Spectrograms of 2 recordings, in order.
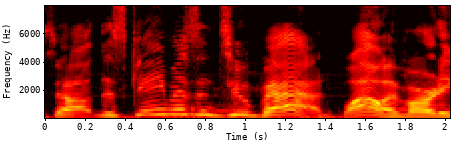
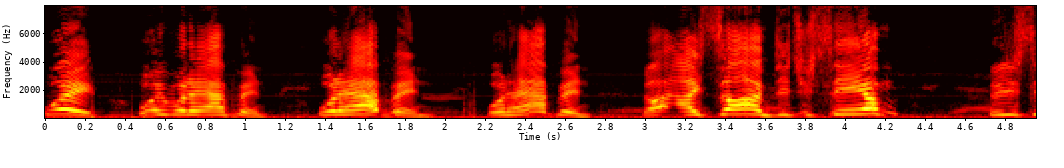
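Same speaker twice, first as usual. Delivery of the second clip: frightened, panicked yelling, higher pitch; 5 semitones higher, 4 dB louder than usual. Playing a game, after a figure in the room vanishes, frightened yelling. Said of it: "(frightened yelling)".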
